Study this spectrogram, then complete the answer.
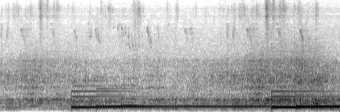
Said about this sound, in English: So, well, they say bees are messengers from the other world. So I'll just leave you a couple of seconds with the bees and I'll be off.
